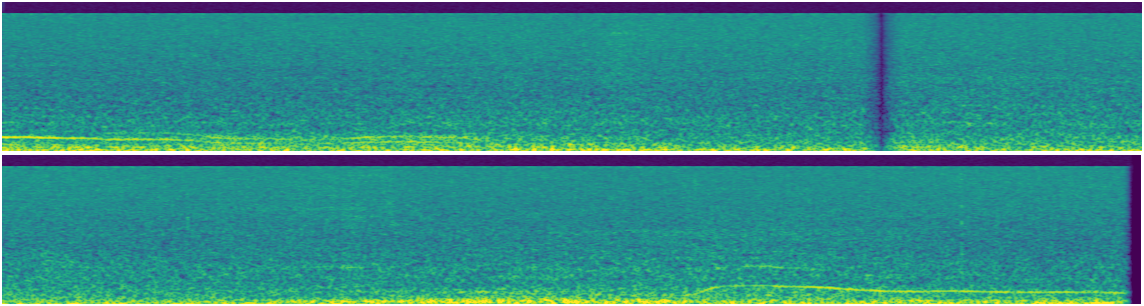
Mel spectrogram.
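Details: Domestic cats squabbling over a tattered pot of cat grass; drawn-out, wavering meows around the low-mid range at the start and again near the end, against a steady background hiss.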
